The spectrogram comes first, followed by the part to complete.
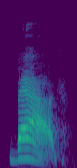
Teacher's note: the vowel that comes before the voiced sound is longer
